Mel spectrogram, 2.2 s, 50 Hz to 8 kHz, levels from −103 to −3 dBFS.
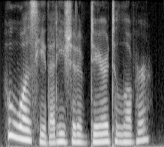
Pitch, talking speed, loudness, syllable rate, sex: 170 Hz, 300 wpm, -17 LUFS, 5.9 syllables/s, female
